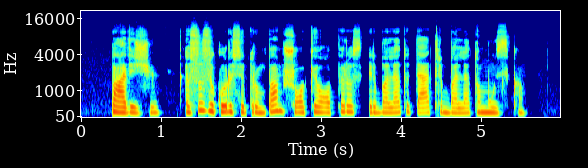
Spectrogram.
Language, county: Lithuanian, Vilnius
